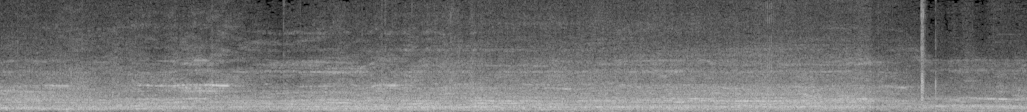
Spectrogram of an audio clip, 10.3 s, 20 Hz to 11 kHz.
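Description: A 1/16 scale Hooben radio-controlled Abrams M1A2 SEP tank driving: the steady whir and rattle of its drive motors, gearboxes and tracks, mixed with the simulated engine noise of its digital sound unit. A single sharp click comes about nine seconds in.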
